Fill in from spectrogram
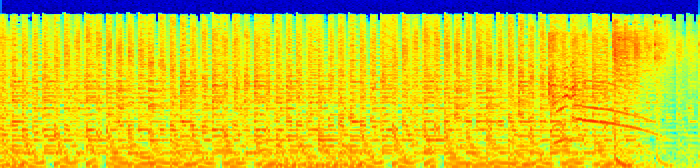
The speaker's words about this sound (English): Meow. Meow. More cat content.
